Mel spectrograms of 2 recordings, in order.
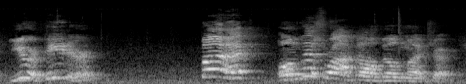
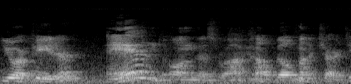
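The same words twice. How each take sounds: First: "but" hit as a contrast, slow after it; stress on but. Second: "and" said lower, joining "Peter" to the rock; smooth linking and. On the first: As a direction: set "Peter" against the rock with "but". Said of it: "He doesn't say". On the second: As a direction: let "and on this rock" flow on from "Peter", no contrast. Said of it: "What does he say?". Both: Shown as a demonstration.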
